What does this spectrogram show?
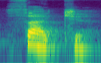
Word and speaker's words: sac: آخر كلمة sac. sac. هنا الحرف S ينطق س لأنه في بداية الكلمة، أي أنه غير محصور بين دو فويل.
